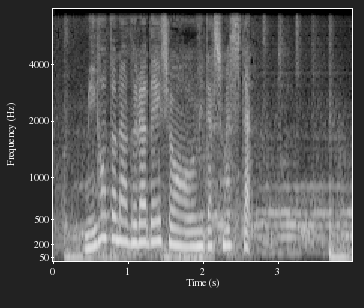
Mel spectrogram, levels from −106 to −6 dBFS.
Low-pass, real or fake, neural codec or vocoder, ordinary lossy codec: 7.2 kHz; fake; codec, 16 kHz, 1.1 kbps, Voila-Tokenizer; none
